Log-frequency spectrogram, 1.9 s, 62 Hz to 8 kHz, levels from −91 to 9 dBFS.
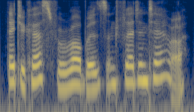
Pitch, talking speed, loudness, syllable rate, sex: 220 Hz, 275 wpm, -16 LUFS, 6.4 syllables/s, female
